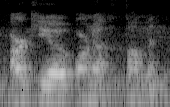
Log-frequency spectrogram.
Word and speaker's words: Archaeornithomimus: It's pronounced Archaeornithomimus.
